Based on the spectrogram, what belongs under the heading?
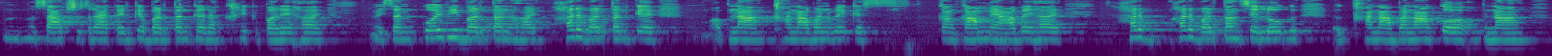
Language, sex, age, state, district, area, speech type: Maithili, female, 18-30, Bihar, Samastipur, urban, spontaneous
